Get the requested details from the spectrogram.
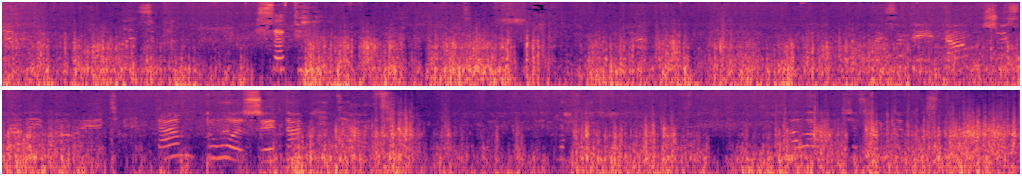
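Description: Strong wind blows roughly into the microphone outdoors.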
